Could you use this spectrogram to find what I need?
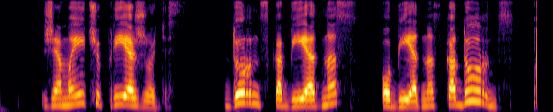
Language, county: Lithuanian, Klaipėda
